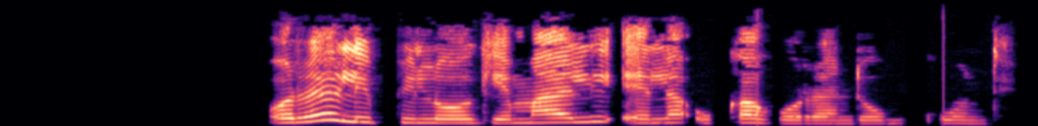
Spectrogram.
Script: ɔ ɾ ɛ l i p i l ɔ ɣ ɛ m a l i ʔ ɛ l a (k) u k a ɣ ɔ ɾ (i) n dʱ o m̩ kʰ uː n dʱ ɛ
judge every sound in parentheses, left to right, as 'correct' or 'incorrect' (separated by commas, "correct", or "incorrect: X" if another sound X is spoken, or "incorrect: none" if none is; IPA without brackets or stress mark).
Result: incorrect: ʔ, incorrect: a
